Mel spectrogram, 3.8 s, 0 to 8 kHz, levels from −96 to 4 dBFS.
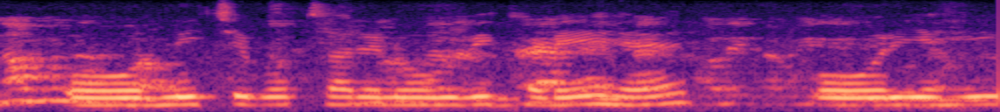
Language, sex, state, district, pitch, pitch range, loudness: Hindi, female, Haryana, Jhajjar, 205 Hz, 200-215 Hz, -13 LUFS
